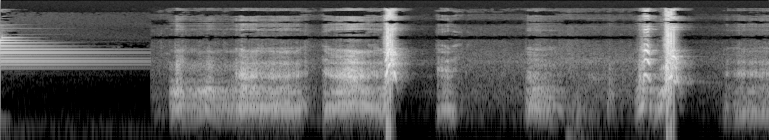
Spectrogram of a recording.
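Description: A chime of ringing tones dies away over the first second and a half. Then two dogs growl and bark in a string of short bursts, with two sharp clicks among them.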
